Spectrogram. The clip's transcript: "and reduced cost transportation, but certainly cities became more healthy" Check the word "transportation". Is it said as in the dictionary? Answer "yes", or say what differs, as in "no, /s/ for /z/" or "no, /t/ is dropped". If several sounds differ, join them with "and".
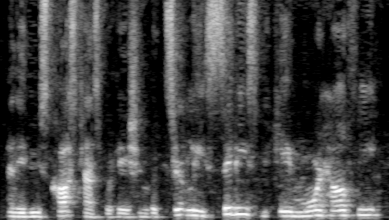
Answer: yes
